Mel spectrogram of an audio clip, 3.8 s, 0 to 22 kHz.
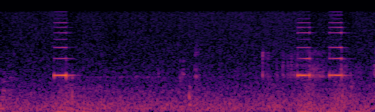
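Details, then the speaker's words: Emax BLHeli 20A ESC being programmed from the transmitter, in the brake type menu: a single short high beep, then a pair of beeps a few tenths of a second apart; one beep means brake off, two beeps brake on. "now we're in brake type see now it has a different beat so there's two options okay so brake type for this ESC has only two options one is the off two beeps is"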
